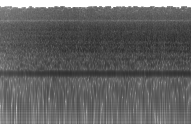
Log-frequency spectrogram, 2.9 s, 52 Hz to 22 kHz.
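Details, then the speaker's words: Vantech case fan (stated 55,000 RPM model) turned up all the way to about 5,400 RPM, mic held close, added to cool a Phenom II 1055T at 3.75 GHz in a micro ATX case; loud steady whoosh with constant high whistle, insanely loud, normal high-speed fan. "don't know how well you can hear it out there, but this is insanely loud if you're in a room by yourself."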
